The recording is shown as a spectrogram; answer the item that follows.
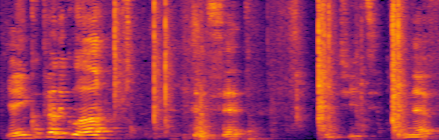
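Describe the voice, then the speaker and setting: A man's voice: on the high side, very animated, unhurried. Southern french guy chatting away, far off mic in an echoey room w/ noise. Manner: chatty, counts aloud, laughs often. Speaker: flea market video host. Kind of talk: casual live unboxing chat.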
